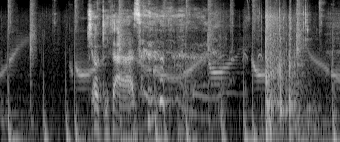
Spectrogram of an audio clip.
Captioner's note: laughing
